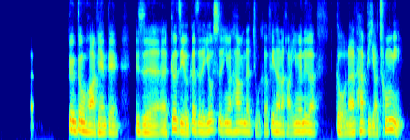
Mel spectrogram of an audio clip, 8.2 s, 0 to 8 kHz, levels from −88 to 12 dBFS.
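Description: No technical faults can be heard anywhere in the recording, and the signal holds steady throughout.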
